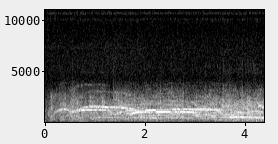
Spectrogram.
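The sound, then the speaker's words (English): A crowd of wrestling fans cheers and claps in a steady, loud roar, with rising and falling shouts carrying above the dense wash of applause throughout. “Now, you know, all of the fans clapped and everybody cheered, and they're starting to do it again, but...”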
